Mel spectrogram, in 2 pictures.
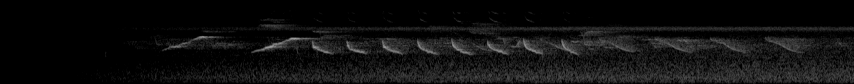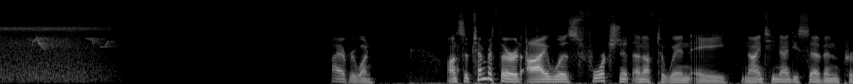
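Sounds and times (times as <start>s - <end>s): songbird whistling: 1.5s - 8.0s.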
